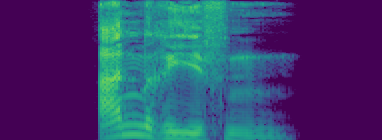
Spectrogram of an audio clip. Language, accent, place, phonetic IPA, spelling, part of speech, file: German, Germany, Berlin, [ˈanˌʁiːfn̩], anriefen, verb, De-anriefen.ogg
- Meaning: inflection of anrufen: 1. first/third-person plural dependent preterite 2. first/third-person plural dependent subjunctive II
